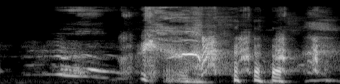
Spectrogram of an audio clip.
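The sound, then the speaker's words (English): A young girl imitating the groan her grandmother makes when sitting down: a low, drawn-out vocal moan followed by a few short, strained voiced bursts. “A little bit of pain, a little groan there. The little granddaughter had picked up on that and she was mimicking it.”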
